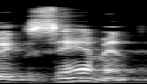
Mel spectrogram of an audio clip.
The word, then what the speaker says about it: examine: Stress on the second syllable.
